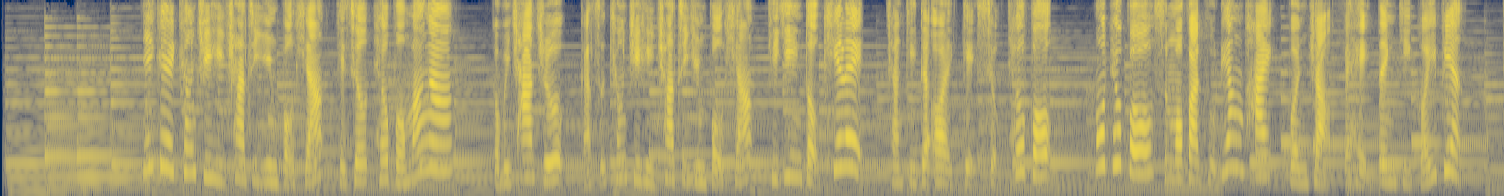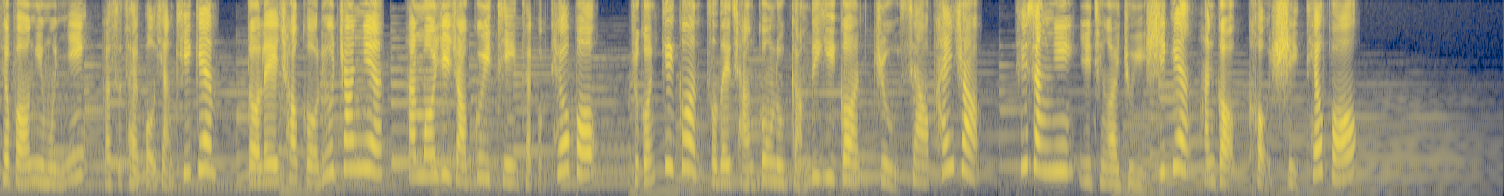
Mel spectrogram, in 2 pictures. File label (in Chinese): 客語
